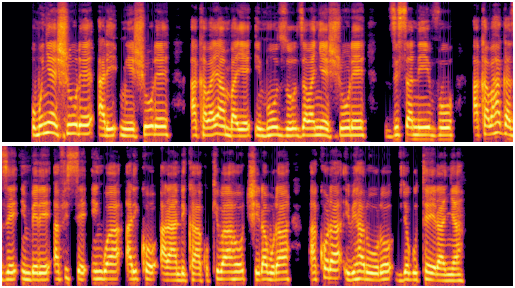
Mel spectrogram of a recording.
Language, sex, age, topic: Rundi, male, 36-49, education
